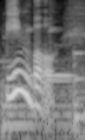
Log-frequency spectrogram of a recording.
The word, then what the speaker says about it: Bimbo: the heck is a bimbo bread truck well bimbo is a giant bread company in mexico and it's actually pronounced bimbo and it is so big this mexican company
